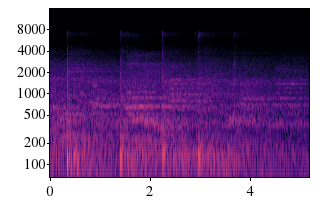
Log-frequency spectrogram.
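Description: Volleyball bouncing off a hard gym floor, about five sharp smacks at uneven intervals under a second apart, over a murmur of voices.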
